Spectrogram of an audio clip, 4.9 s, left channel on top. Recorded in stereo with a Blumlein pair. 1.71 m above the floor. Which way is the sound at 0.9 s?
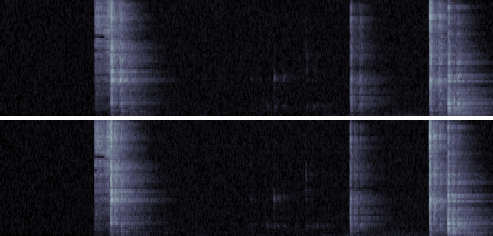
20° right.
